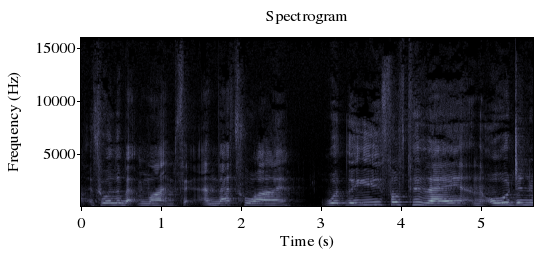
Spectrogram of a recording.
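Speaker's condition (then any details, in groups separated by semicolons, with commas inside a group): Cerebral palsy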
